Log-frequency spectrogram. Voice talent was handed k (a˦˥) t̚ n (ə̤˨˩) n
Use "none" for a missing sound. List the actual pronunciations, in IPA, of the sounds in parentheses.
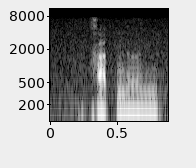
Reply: a˨˩, ə̤˨˩

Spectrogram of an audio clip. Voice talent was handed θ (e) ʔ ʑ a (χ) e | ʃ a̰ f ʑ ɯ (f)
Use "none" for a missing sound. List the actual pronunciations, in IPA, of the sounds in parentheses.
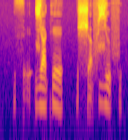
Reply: ḛ, k, f

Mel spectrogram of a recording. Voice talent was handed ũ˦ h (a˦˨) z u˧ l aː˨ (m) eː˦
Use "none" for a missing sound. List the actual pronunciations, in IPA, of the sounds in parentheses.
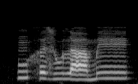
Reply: ə˦˨, m

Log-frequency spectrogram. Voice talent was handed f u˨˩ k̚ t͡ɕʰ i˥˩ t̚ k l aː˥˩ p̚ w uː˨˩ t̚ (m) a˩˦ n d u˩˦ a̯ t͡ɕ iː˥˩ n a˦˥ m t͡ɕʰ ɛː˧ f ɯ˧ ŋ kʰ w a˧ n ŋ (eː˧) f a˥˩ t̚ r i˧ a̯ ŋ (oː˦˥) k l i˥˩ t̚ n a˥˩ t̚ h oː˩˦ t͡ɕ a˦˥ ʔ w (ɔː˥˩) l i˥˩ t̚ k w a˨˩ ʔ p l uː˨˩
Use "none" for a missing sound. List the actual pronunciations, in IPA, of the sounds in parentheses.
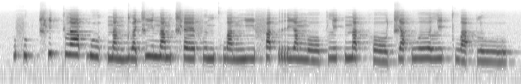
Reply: n, iː˧, oː˩˦, ɤː˥˩

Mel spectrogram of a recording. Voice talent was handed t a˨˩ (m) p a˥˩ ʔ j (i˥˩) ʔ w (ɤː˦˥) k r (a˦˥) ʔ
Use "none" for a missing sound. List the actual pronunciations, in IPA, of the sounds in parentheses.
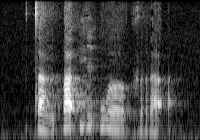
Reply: ŋ, i˥˩, ɤː˨˩, a˨˩

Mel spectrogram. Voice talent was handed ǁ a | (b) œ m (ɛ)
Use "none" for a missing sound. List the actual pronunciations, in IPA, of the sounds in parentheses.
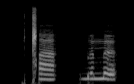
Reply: b, œ

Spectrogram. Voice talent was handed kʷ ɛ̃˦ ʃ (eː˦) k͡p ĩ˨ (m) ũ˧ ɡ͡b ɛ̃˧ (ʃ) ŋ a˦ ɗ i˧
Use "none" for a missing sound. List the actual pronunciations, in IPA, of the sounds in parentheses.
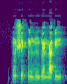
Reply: eː˦, m, none

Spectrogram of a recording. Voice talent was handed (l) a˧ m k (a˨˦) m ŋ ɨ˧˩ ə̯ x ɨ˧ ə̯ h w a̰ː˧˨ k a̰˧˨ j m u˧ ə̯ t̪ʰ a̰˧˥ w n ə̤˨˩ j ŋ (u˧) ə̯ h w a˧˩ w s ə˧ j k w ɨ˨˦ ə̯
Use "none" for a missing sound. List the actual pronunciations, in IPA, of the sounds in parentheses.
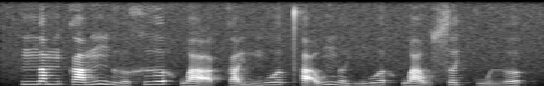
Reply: n, a˨˦, u˧

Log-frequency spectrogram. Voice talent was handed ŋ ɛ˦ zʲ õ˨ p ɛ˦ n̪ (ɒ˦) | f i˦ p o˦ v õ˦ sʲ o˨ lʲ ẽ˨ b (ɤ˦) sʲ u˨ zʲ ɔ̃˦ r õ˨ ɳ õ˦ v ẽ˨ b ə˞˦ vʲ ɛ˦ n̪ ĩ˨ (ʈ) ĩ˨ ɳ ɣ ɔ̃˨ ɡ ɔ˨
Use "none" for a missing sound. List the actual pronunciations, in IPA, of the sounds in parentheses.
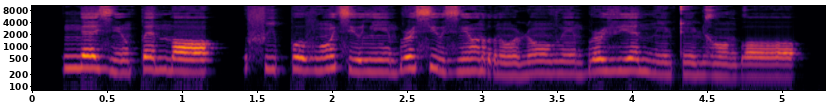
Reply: ɒ˦, ə˞˦, ʈ

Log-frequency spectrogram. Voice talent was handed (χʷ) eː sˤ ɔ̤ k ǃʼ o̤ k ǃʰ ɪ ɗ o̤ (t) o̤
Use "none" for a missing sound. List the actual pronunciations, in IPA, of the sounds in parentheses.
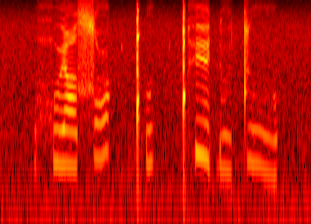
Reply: χʷ, t

